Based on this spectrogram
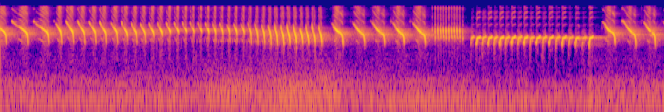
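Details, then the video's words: Male canary in breeding excitement courting a female: a fast run of descending chirps speeding into a dense trill, then a buzzy note, a steady rolling whistled trill, and more falling chirps. "تغريد كناري هائج يجبر الانثى على اخذ وضعية التلقيح"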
